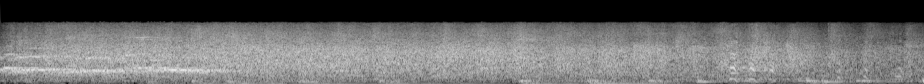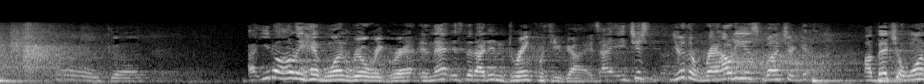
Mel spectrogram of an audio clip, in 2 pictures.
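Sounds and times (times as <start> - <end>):
audience cheering and shouting welcoming a performer: 0.0 - 9.0
audience applause welcoming a performer: 0.0 - 10.3
laughter: 0.0 - 10.4, 16.0 - 18.4
speech: 12.0 - 18.4.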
